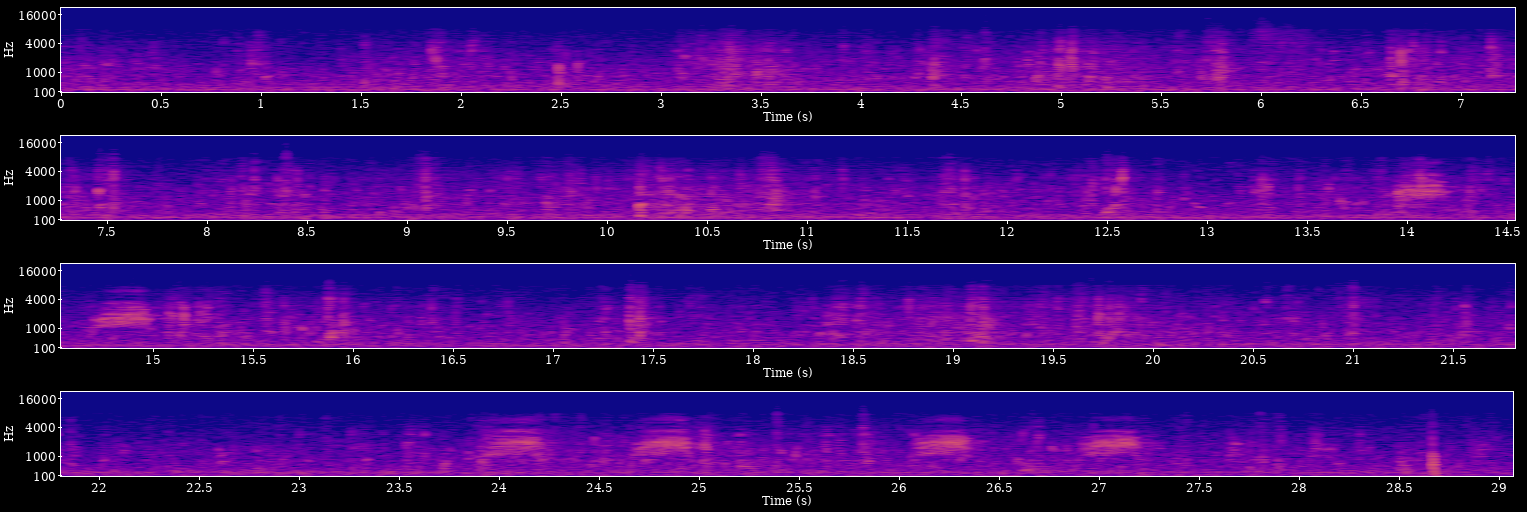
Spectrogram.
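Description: Ducks on the lake quacking faintly in short calls: a few scattered ones, a cluster about halfway through and a louder run of four or five near the end. Soft water lapping and a faint steady low hum sit underneath.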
